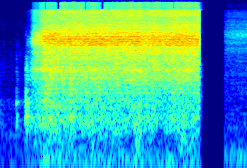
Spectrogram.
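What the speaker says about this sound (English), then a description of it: "it is about to blow off a bunch of steam" An Instant Pot vents steam: a loud, steady hiss bursts out, holds for under two seconds, then cuts off abruptly, leaving a faint residual hiss.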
